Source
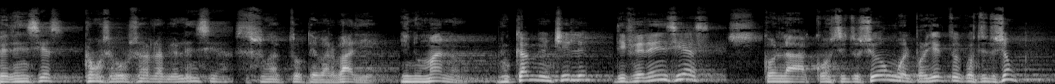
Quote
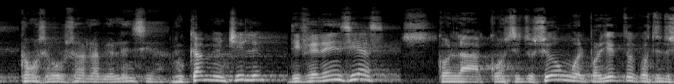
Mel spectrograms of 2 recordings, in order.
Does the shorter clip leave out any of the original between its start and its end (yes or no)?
yes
